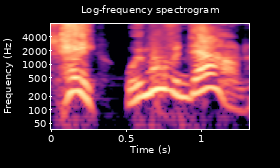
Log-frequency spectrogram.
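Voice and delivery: high, loud imitation of an eager friend; excited calling out. Friend runs up with better seats, acted excited call.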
